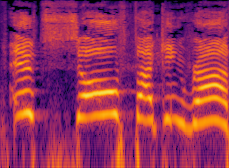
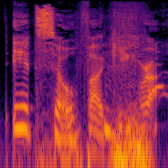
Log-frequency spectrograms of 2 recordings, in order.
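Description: First: Frustrated shout. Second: Said in the usual way. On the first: Real, not acted. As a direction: stretch and shout the complaint. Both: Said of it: "repeated louder".

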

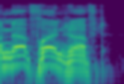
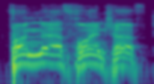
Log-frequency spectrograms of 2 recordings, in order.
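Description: First: Thorsten Sträter impression. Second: Slow, louder announcing of the title; recital title. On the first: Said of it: "bisschen Thorsten Sträter, der aus mir rauskam". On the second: Shown as a demonstration. Reading the title aloud to her friend, slow and theatrical. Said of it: "in meiner perfekten Betonung lesen".

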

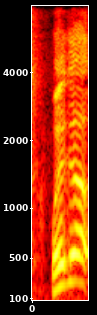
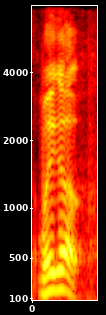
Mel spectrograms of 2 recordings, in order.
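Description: First: Half-playful wake up call. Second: Said in the usual way. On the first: Acted. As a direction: rouse her from sleep. Waking drunk girlfriend.

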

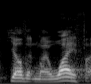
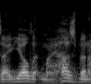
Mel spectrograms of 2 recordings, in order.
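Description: First: Wife stressed with a rising tune; corrected word. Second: Said in the usual way. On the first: Shown as a demonstration. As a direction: correct yourself, leaning on wife.

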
